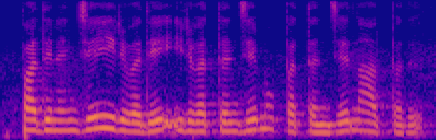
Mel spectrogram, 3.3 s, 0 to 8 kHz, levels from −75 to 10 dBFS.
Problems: none marked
